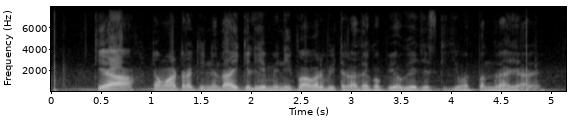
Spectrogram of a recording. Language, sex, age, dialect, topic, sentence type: Hindi, male, 18-24, Awadhi Bundeli, agriculture, question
